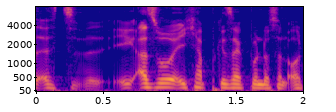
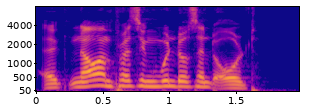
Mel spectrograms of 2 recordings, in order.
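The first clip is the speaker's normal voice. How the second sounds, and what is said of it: Put-on Indian accent in English. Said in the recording (German): “jetzt fange ich selbst schon an. Selbst den eigenen indischen ... Akzent.”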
